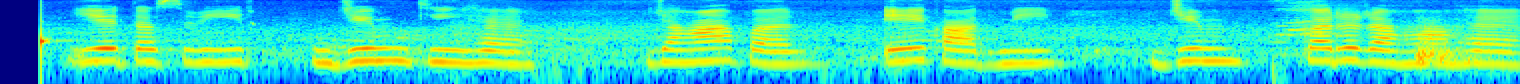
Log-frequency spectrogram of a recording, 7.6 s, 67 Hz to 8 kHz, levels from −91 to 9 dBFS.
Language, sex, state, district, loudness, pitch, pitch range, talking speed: Hindi, female, Haryana, Jhajjar, -21 LUFS, 240 Hz, 225-255 Hz, 100 wpm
